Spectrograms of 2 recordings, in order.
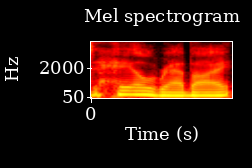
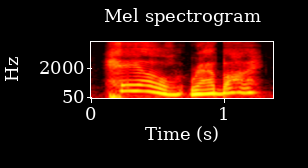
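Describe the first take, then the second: First: Slow, drawn-out Hail, Rabbi with a smile; mild smiling betrayal, taken slow; slow smiling greeting. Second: High, smiling mock greeting, chillingly casual; Judas's falsely warm hail, pitched up high. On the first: Retold or imitated. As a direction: let the greeting linger slowly. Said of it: "with a kiss now and with a big smile". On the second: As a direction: greet him sweetly like a traitor with a grin. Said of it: "with a big smile and a nonchalance that is chilling".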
